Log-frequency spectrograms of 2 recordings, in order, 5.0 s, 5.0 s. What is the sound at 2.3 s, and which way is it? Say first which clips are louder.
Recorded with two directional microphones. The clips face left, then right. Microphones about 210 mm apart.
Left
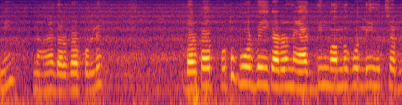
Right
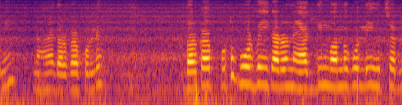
A woman's voice: left 1 dB; 15° left (ahead or behind).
